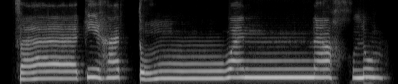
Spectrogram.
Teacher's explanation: So you can see I held on to the sound of the noon for 2 seconds. So that's a partial idgham where you can hear the sound.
